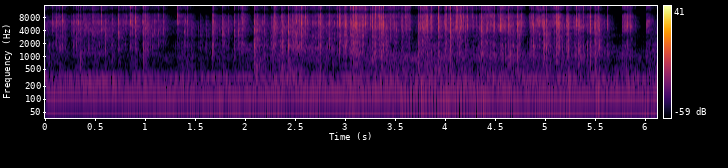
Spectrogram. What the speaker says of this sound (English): You're rustling.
